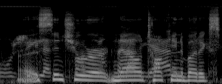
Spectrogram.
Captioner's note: speaking French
